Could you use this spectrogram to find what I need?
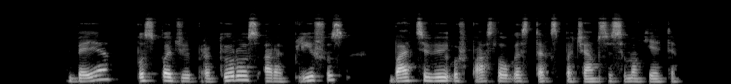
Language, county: Lithuanian, Marijampolė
